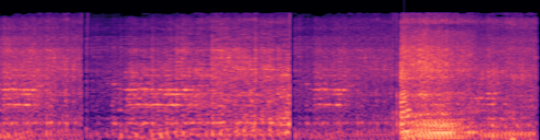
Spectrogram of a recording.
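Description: A small engine running steadily, with abrupt changes in the sound and a louder low rumble in the last second.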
